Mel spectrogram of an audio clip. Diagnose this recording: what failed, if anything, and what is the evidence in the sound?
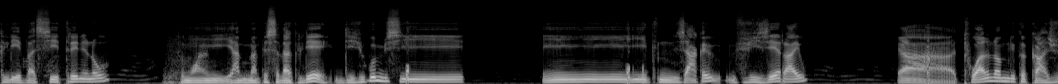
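Residual bit errors from weak DAB reception slipped past error correction into the MP2 codec data, corrupting samples so single sub-bands got short blips of noise. The result is DAB burbling: brief noise blips over the speech at 3.98–4.09 s, 6.26–6.43 s and 9.22–9.33 s.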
